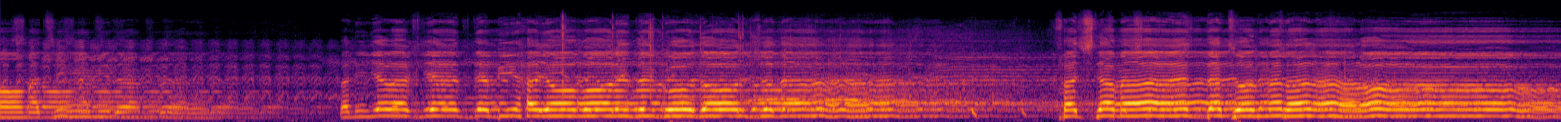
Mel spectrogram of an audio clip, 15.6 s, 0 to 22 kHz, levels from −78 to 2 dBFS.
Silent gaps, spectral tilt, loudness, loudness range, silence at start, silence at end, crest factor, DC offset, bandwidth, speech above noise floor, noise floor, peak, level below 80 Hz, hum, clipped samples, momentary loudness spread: none; -4.5 dB/octave; -13 LUFS; 10 LU; 0 s; 0 s; 14 dB; under 0.1%; 13.5 kHz; 26 dB; -39 dBFS; 0 dBFS; -58 dBFS; none; under 0.1%; 17 LU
